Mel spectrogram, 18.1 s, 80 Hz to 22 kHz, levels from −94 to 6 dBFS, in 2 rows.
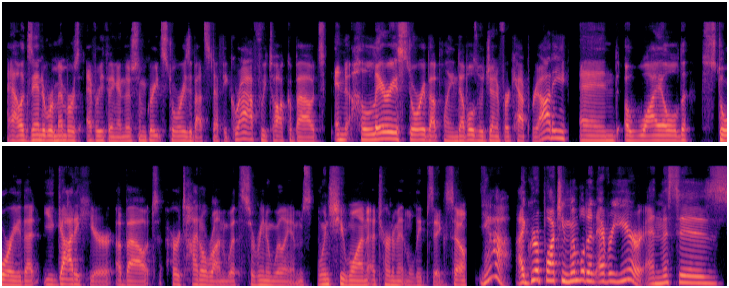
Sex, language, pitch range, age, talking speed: male, English, 130-175 Hz, 20-39, 190 wpm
